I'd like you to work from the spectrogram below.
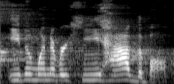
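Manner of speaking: usual speaking voice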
